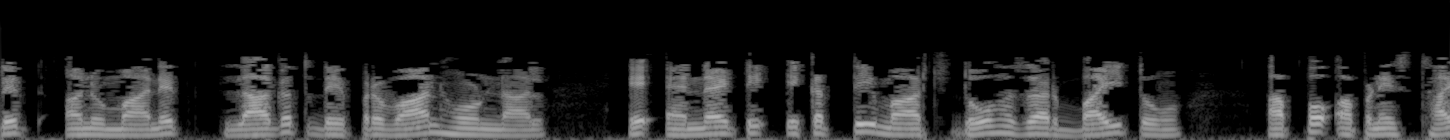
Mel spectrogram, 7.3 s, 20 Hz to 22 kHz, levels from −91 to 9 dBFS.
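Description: From start to finish the speech carries heavy MP3 compression damage, likely from encoding at a very low bitrate, somewhere around 18 kbps. Starved of bits, the encoder removes everything above 5.6 kHz and drops weak frequency content that flickers in and out between frames, giving a muffled, watery, swirling quality with smeared consonants. On a spectrogram the energy stops at a flat ceiling near 5.6 kHz, and below it sits a patchy, blocky texture of gaps.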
